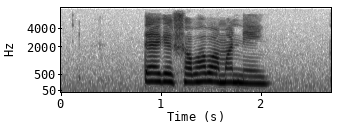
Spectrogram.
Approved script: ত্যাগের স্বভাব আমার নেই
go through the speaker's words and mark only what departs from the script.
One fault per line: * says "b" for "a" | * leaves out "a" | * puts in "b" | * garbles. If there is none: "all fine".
all fine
